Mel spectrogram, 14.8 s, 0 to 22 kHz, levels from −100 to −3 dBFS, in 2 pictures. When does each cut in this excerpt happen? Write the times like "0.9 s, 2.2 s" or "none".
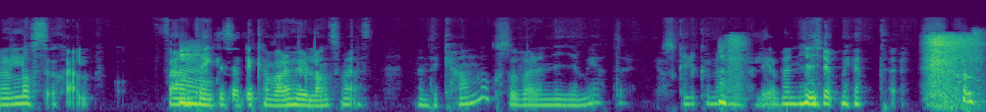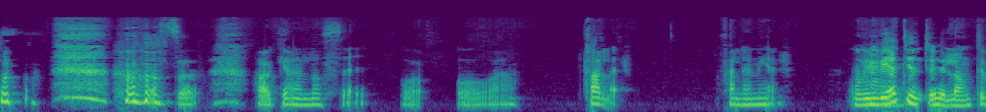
none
